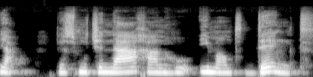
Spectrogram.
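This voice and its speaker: Somewhat breathy woman's voice, fairly low in pitch, on a very clean recording with a silent background. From Leiden, Netherlands. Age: 30s. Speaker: community member, former care worker. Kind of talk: interview testimony.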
